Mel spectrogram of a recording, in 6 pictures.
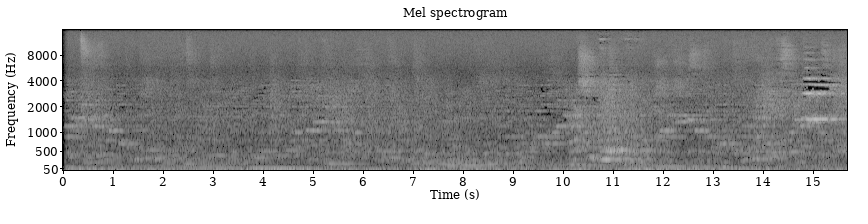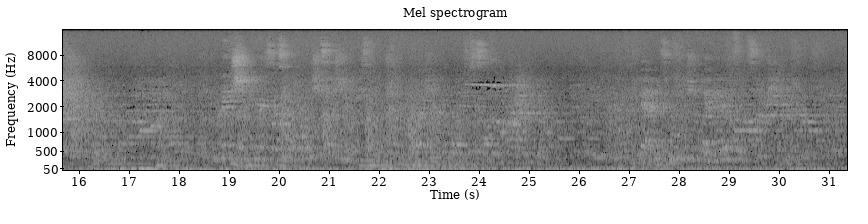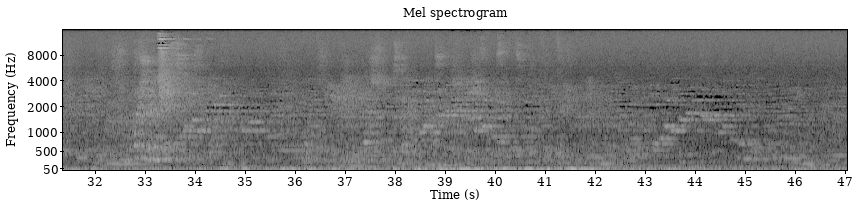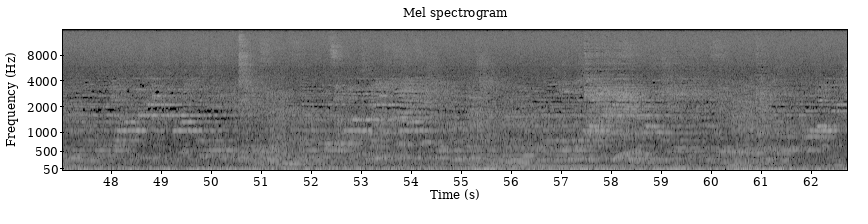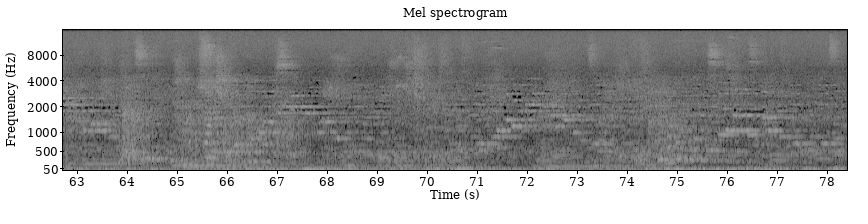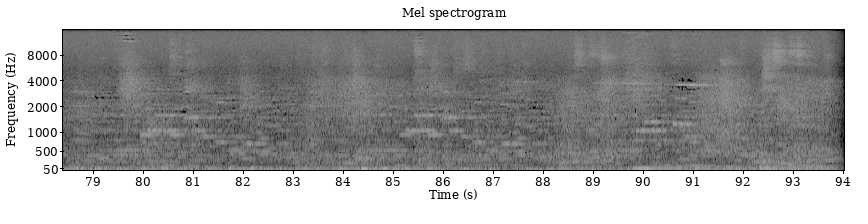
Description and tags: minsk klavierimtheater
I am sitting in the lobby of national theater for music in Minsk, Belarus. During preparations for our show I take a rest. sombody is practicing the piano and some women are preparing a buffet a floor underneath.
binaural-recording, natural, piano, space, theater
